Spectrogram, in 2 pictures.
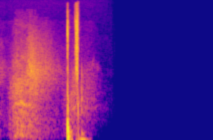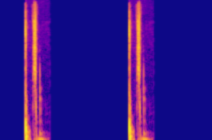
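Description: Computer keys and a mouse click sharply.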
